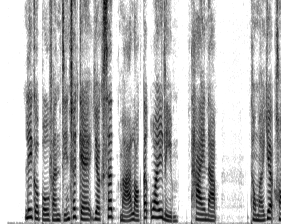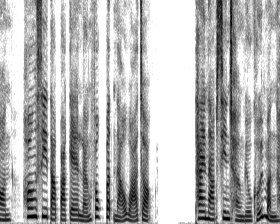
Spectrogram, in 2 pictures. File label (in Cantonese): Canto; 赫洛與勒安得耳的離別（來自希臘詩人穆塞俄斯）; 約瑟・馬洛德・威廉・泰納（1775–1851年）; 布面油畫，146 x 236厘米; 英國國家美術館; 從波提切利到梵高：英國國家美術館珍藏展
